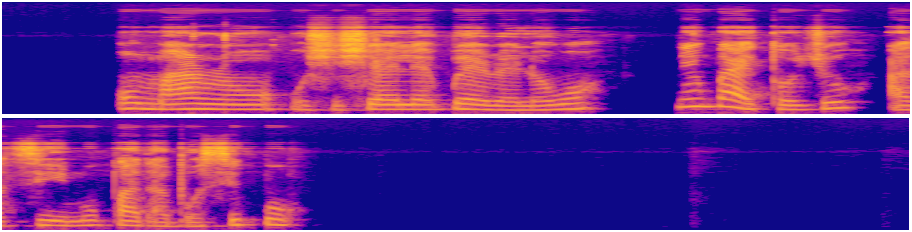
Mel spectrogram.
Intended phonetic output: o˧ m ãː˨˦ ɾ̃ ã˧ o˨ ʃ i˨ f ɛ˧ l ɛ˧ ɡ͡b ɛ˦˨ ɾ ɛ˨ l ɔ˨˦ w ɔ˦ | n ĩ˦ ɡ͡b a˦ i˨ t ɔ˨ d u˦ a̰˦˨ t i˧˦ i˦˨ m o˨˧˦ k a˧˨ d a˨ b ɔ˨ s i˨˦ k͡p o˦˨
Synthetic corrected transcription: o˧ m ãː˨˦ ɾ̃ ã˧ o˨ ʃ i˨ ʃ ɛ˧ l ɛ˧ ɡ͡b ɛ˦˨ ɾ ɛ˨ l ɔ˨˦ w ɔ˦ | n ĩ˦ ɡ͡b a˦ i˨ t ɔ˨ d͡ʒ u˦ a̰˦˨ t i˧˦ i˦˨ m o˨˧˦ k͡p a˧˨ d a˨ b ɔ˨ s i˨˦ k͡p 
